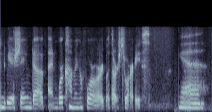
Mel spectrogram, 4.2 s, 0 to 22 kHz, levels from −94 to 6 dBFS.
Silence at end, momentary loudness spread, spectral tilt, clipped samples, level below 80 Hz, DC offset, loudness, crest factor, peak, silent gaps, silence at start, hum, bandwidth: 0.1 s; 4 LU; -3.5 dB/octave; under 0.1%; -62 dBFS; under 0.1%; -21 LUFS; 20 dB; -2 dBFS; none; 0 s; none; 8.4 kHz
